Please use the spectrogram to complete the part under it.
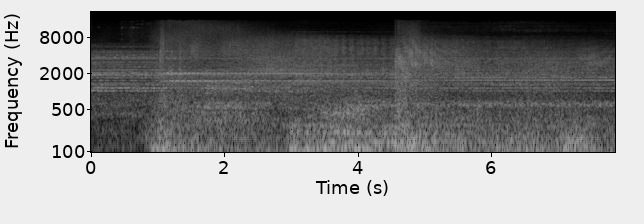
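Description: A powerful blast of energy roars and rumbles deeply.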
